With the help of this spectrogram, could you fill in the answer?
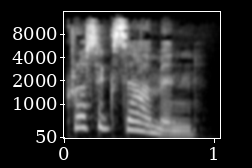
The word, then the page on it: cross examine: British English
